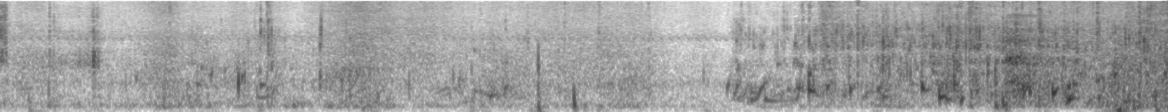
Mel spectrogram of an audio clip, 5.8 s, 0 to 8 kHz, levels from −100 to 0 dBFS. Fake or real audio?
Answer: real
